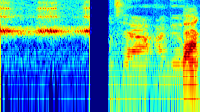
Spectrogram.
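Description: Cricket chirping, a steady high trill in quick pulses, most likely a sound effect edited in. It cuts off abruptly about a second in, and a woman starts talking.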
